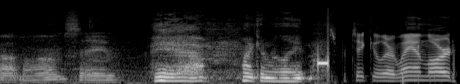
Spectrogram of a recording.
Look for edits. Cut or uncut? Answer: cut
